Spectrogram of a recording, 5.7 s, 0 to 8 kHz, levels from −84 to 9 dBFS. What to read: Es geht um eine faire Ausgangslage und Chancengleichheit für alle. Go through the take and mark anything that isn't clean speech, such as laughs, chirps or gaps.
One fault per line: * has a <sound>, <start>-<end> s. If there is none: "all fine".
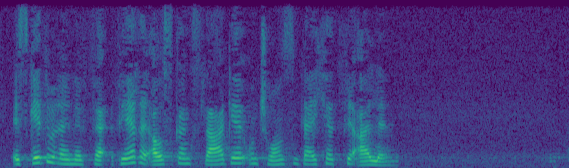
all fine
